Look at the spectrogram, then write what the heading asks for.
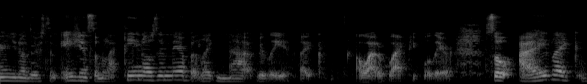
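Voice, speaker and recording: A woman's voice: deep voice, vocal fry, sharp tone, slight background noise. A young American woman chatting casually to her camera, laughing often and filling her talk with "like". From United States. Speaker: vlogger.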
